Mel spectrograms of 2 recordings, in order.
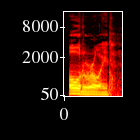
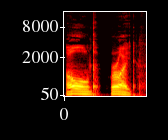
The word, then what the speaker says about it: Oldroyd: And those people were an individual by the name of Scott Sika, Brian Whitaker, and the other guy's name was Mark Oldroyd. I think I'm saying that right. It's old and then R-O-Y-D, Oldroyd.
